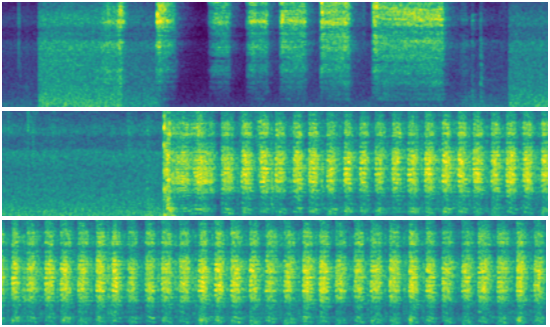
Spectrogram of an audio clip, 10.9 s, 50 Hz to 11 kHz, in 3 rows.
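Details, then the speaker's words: 1981 Jeep CJ8 Scrambler with AMC 258 inline-six, just converted to Ford TFI ignition, carb spray added: steady starter cranking about three beats a second, never fires; no spark from the coil, crank no start. "It seems as if there's still no spark. I may have to do a few other things to see what I can figure out."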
